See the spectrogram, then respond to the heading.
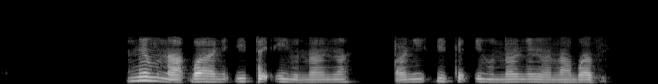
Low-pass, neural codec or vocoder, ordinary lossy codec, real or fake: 3.6 kHz; codec, 24 kHz, 1 kbps, SNAC; none; fake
